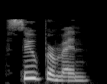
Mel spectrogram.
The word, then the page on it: supermen: British English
